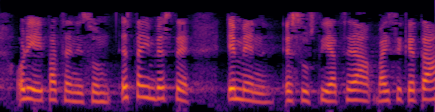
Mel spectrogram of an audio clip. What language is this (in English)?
Basque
